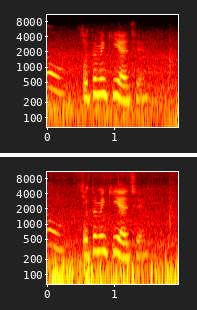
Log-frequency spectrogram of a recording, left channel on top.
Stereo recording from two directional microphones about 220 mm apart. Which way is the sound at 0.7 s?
35° right (ahead or behind).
